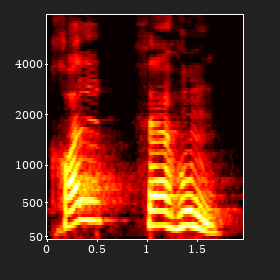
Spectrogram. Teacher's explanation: Здесь ха у нас твердое произношение, и поэтому нужно на это обращать внимание, чтобы эта твердость не перешла в остальные звуки.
